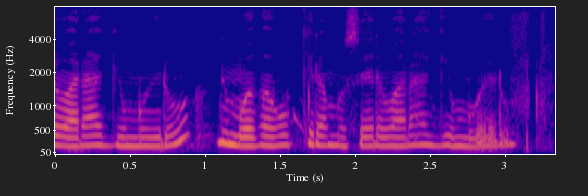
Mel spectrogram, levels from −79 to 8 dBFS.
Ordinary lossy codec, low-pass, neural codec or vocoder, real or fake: none; none; none; real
